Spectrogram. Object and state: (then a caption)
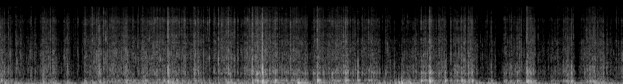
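Foam microphone windscreen being brushed. A grey foam microphone windscreen is brushed with an oval bristle dry brush, stroking from the left side. The result is a steady, muffled, low-heavy rustling and scratching, with denser, louder strokes now and then popping out as soft crackly bursts.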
